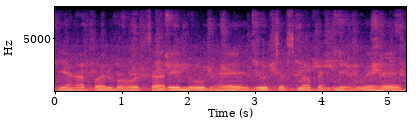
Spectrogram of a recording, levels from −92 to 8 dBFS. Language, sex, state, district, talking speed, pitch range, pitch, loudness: Hindi, male, Bihar, West Champaran, 125 wpm, 100-115 Hz, 105 Hz, -14 LUFS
